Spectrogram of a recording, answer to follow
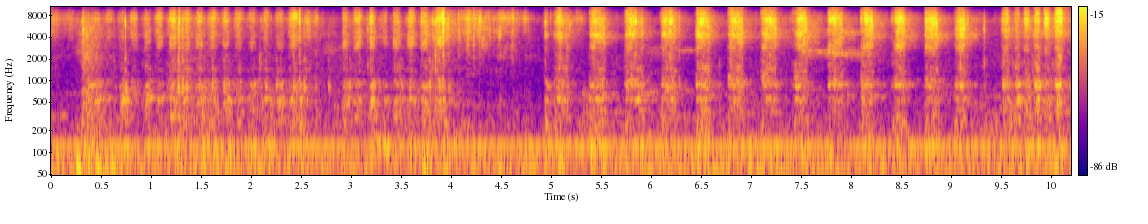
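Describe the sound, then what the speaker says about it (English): Steady rasping of a nail file working over fingernails to strip polish in a salon removal service, continuous close scraping strokes with a low background hum throughout. "we never want to hurt our guests when we're filing"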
